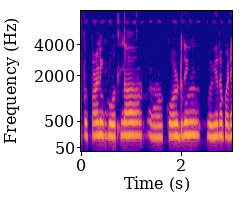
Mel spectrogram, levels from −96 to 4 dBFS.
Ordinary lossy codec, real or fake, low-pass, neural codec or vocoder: none; fake; none; codec, 16 kHz, 8 kbps, FreqCodec, larger model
